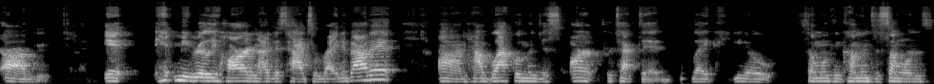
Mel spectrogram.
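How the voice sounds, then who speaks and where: In an American accent, a woman with a raspy, very deep, low voice talks at a moderate pace with ordinary pitch variation. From central Pennsylvania. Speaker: R&B singer. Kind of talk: interview.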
